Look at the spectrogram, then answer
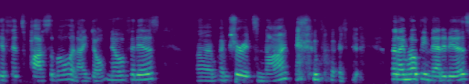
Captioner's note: chuckles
